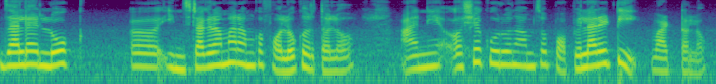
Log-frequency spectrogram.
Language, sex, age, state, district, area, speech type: Goan Konkani, female, 30-45, Goa, Salcete, urban, spontaneous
